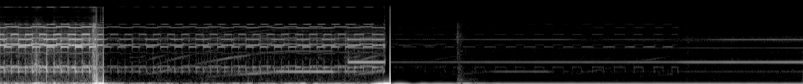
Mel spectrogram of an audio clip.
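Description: Weather alert radio sounding its alarm: a warbling electronic beeping that steps back and forth in pitch and drops in level after about a second. Then comes a loud click, and a single steady alarm tone that carries on to the end, announcing a blizzard warning.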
